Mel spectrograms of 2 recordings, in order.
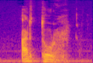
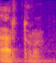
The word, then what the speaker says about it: Артур: До 7 лет Мерлин воспитывал Артура. Вообще, точнее, Артура. Ну, не является ошибкой, это русское ударение, а это принятое в Англии.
